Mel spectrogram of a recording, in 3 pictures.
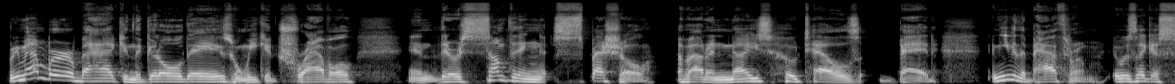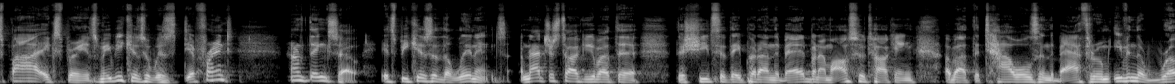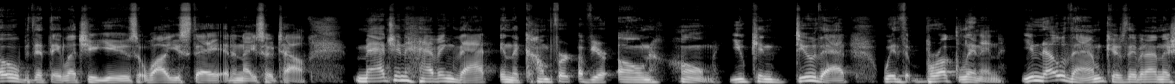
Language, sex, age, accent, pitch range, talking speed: English, male, 40-59, American, 110-145 Hz, 185 wpm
